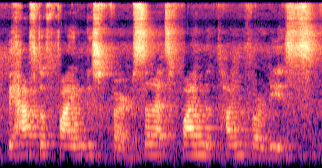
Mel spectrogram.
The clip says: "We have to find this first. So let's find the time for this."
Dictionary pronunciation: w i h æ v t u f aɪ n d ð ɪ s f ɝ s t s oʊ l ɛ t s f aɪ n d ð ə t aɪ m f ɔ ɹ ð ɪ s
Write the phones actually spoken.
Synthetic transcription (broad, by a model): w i h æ f t u f aɪ n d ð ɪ s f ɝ t s oʊ l ɛ t s f aɪ n d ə t aɪ m f ɔ ɹ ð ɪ s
